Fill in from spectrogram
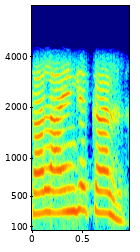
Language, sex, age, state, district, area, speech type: Hindi, female, 30-45, Uttar Pradesh, Lucknow, rural, conversation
